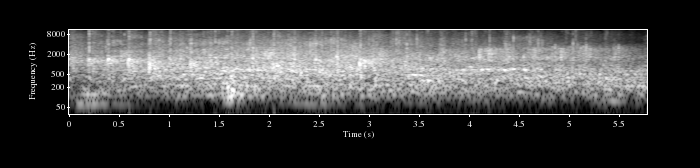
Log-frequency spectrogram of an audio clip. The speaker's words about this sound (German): Wer von denen, der jetzt oder die jetzt geklatscht hat, kann die Zahl Pi mit bis zu 11 Stellen hinterm Komma auswendig aufsagen, ohne Google? Wer klatscht denn da noch?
